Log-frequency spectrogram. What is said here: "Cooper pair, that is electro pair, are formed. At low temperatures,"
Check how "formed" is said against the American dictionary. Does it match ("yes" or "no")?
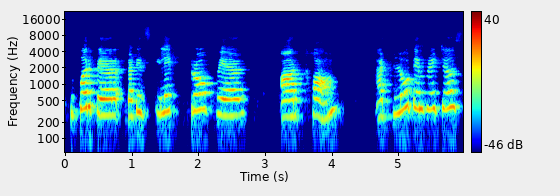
no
